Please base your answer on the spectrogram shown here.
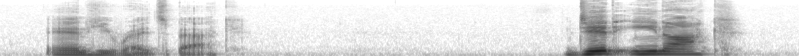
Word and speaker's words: Enoch: And you say, "Well, it's Enoch. You know, it's the Hebrew for Enoch.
